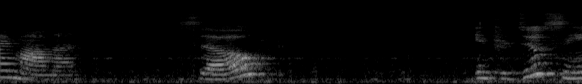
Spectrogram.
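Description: A young girl speaks brightly in short phrases, close by.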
